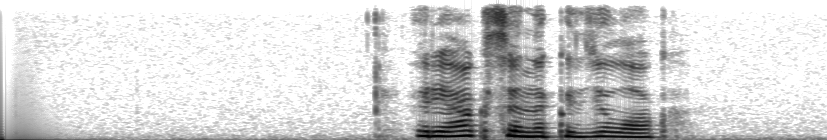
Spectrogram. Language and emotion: Russian, neutral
